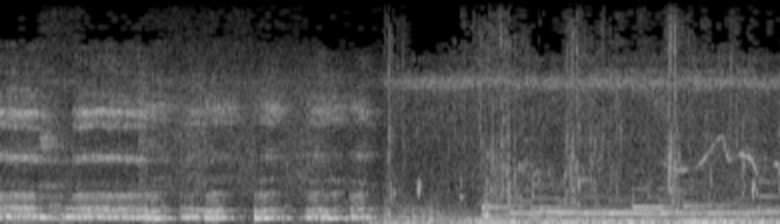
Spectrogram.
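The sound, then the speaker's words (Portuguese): Howler monkeys let out loud, frightening howling screams in repeated droning bursts, then the calls give way to a steady wash of rain-like noise with scattered high chirps. “E assim se tornam os mais pacíficos entre todos os macacos, apesar de seus gritos assustadores.”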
